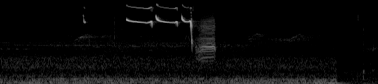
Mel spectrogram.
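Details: Tufted Titmouse in Saint Joseph or Elkhart County, Indiana, gives its scratchy nasal scolding call, used against other birds or predators: a quick run of four or five thin, very high notes ending in a harsh, nasal rasp, over faint background hiss.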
